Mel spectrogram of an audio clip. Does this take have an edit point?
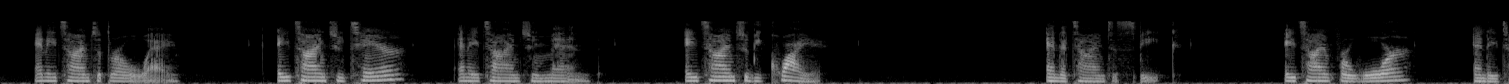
yes; 1 cut; at 12.8 s

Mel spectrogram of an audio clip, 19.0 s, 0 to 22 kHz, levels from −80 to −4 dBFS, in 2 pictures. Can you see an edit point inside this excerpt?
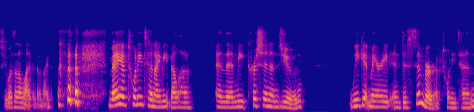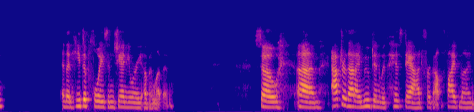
no; 0 cuts

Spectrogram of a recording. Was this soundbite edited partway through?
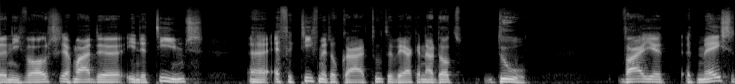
no; 0 cuts

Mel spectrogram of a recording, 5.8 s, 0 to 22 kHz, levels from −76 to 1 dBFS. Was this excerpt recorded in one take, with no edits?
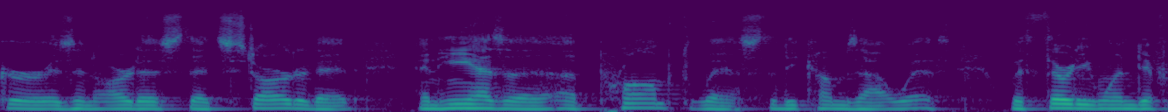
yes; 0 cuts

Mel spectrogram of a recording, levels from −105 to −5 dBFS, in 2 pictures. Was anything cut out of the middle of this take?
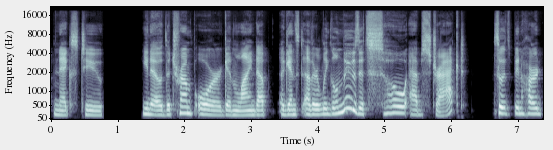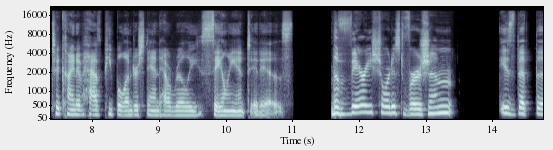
no; 0 cuts

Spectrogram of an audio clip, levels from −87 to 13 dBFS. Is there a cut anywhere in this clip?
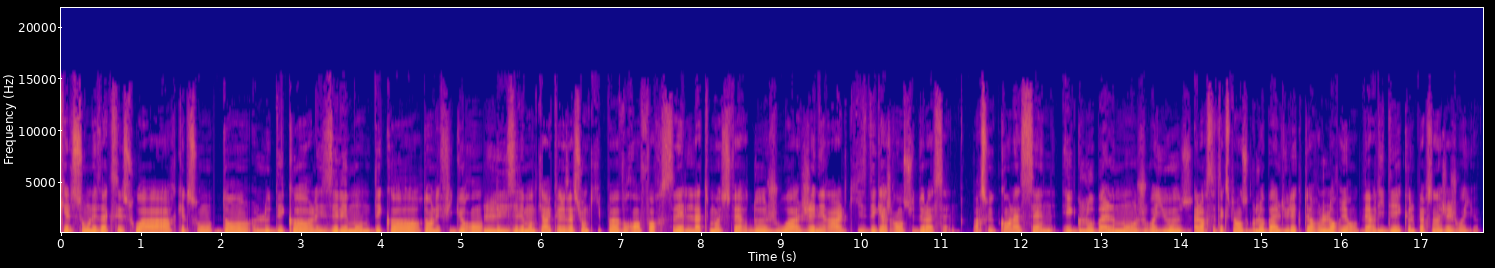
no; 0 cuts

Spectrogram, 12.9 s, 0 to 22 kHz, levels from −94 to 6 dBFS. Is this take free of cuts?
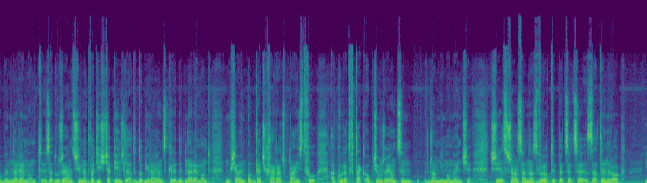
yes; 0 cuts

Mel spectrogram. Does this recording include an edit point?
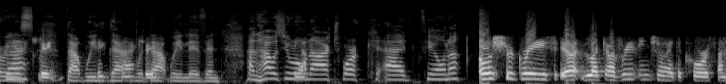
yes; 1 cut; at 4.1 s

